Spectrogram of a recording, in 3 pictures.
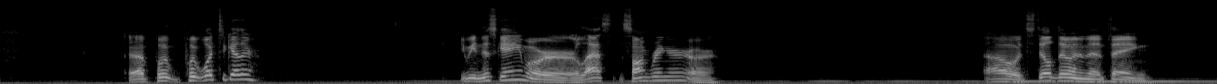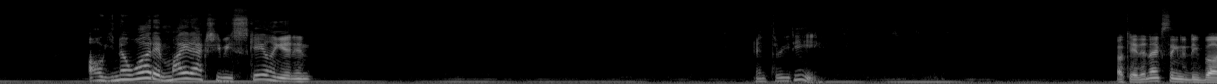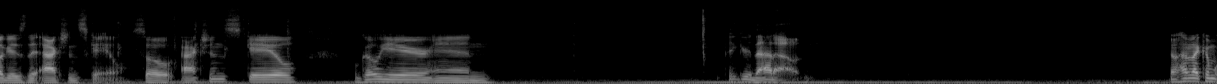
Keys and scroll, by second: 1.8-12.5 typing, 12.6 super+q, 18.4 Escape, 18.6 j, 25.1-28.4 typing, 29.9 super+\, 30.3-32.4 typing, 33.9 Return.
